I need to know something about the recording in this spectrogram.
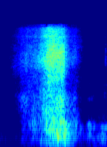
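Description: A hiss that swells and fades over about a second and a half.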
